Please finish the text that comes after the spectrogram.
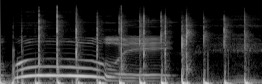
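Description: Brisk, rhythmic hand clapping in a steady beat, with a sustained high vocal cry ringing over the first half before the claps carry on alone, sharp and fairly loud.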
